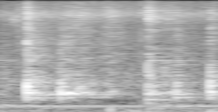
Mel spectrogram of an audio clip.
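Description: A utensil scrapes and stirs garlic and coriander root in a pan, giving a few sharp clinks and scrapes at irregular intervals over a soft steady background.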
